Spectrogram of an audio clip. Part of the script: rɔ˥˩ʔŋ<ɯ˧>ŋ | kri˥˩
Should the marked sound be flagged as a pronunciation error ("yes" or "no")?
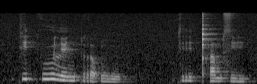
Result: no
